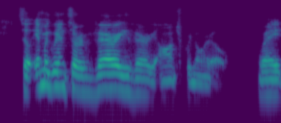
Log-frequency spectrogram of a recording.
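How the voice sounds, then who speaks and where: A man speaks fairly quickly in a normal speaking voice at a fairly high pitch with ordinary pitch variation. The sound is dry and close with no echo, over a quiet background. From New York (Bronx), born in Jamaica. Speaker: startup founder and investor. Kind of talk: interview.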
